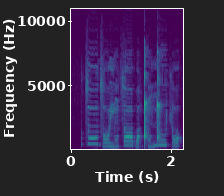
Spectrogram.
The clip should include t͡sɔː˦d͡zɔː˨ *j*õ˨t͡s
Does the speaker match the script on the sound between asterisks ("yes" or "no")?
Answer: yes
